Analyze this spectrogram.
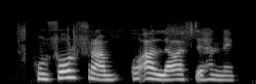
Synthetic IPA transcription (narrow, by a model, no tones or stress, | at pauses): hʊnfoːɾfɾamːɔʔalːaɛft̪əɾɦɛnːə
